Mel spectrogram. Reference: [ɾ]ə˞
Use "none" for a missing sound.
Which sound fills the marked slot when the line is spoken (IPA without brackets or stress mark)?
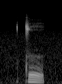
t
